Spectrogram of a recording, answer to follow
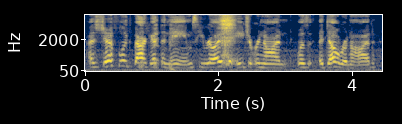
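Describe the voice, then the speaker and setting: A woman's voice: medium pitch, a little fast, slight background noise, low-quality recording. A woman co-hosting a podcast, reading a book aloud for laughs, giggling often and swearing freely. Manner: giggly and profane, breaks into laughter while reading. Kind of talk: comedic read-aloud with banter.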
